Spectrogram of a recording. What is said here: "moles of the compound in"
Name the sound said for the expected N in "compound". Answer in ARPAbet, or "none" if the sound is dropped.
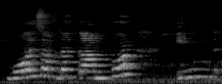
none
